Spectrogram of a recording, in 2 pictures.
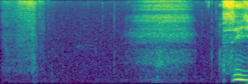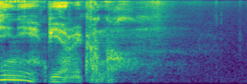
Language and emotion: Russian, sad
